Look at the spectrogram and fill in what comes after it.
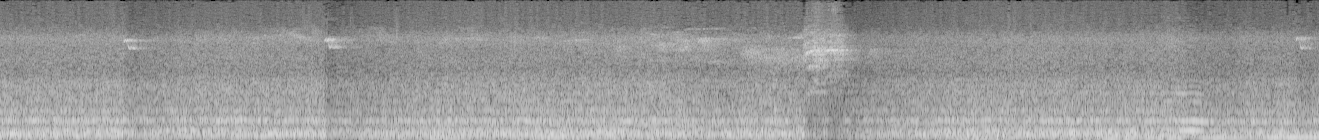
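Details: Morning backyard recording of honey bees working a blossoming tree: a thick, even hum of many wings, one brief sharp knock around the sixth second, and light high chirps from birds in the distance.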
